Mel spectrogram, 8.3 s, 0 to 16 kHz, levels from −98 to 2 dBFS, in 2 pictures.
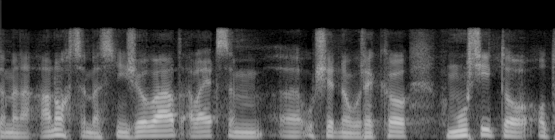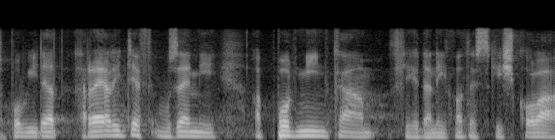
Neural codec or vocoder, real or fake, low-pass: codec, 16 kHz, 0.8 kbps, ZipCodec; fake; 7.2 kHz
